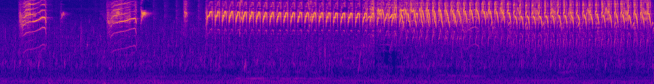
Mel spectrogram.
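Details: Crested jay, meant to get a silent bird singing: two separate bursts with steep rising whistles, then a sustained rapid high-pitched rattle continuing to the end.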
